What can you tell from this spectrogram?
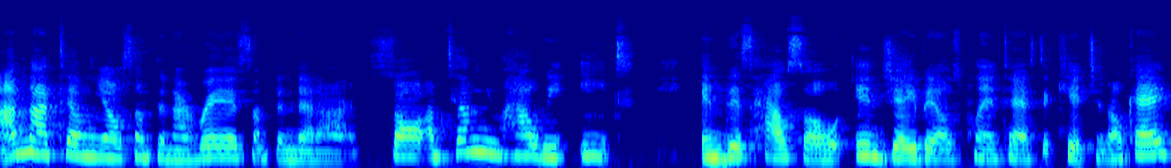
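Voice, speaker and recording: A woman's fairly high-pitched voice with an American accent, on a very clean recording with a silent background. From Texas. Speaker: home cooking content creator. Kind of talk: live cooking demonstration. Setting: home kitchen livestream. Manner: fast; animated.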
